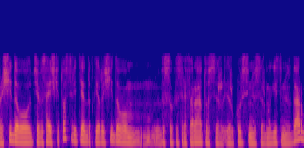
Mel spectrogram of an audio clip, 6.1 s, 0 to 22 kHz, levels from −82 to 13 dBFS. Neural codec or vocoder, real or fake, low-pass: none; real; 5.4 kHz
